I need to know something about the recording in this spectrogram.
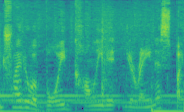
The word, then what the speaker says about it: Uranus: Even if you try to avoid calling it Uranus by pronouncing it Uranus, you still have to say urine, and everyone knows you mean your anus.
